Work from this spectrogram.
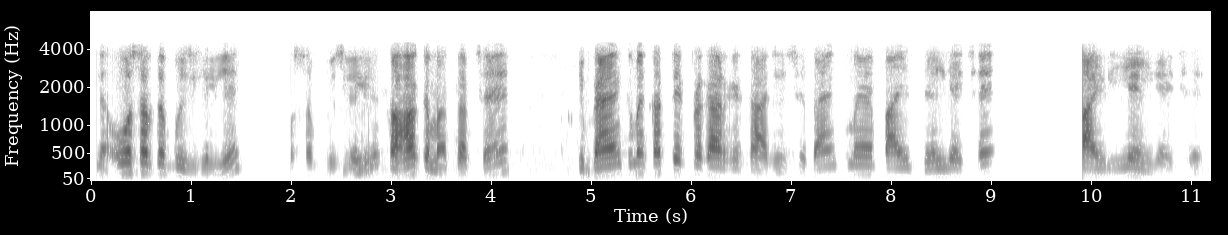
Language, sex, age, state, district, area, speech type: Maithili, male, 45-60, Bihar, Darbhanga, urban, conversation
